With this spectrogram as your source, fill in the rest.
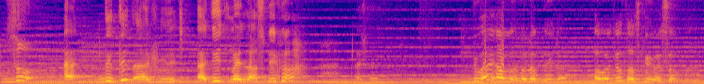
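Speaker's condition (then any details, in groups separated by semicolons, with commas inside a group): Severe cerebral palsy; uses wheelchair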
